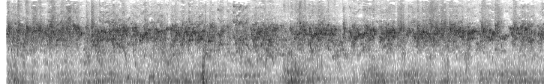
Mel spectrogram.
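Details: Budgerigar chicks, six in a nest, being fed by their mother: a dense, continuous high-pitched wash of squealing, chirping begging calls with no gaps, over faint low background noise and an occasional soft click.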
